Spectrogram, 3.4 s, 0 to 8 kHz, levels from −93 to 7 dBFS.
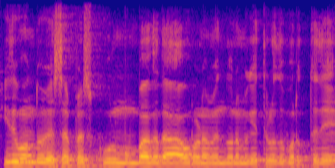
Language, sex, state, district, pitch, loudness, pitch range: Kannada, male, Karnataka, Koppal, 140 Hz, -16 LUFS, 140-150 Hz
